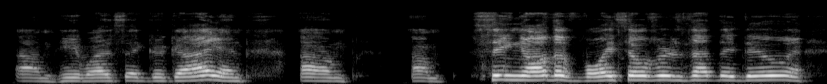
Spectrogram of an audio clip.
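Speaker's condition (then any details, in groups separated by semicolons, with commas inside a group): Cerebral palsy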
